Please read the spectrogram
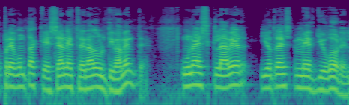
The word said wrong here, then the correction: Clavet: Sí, bueno, el que has dicho regular es el primero porque no es Claver, sino Clavet.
